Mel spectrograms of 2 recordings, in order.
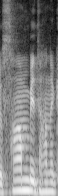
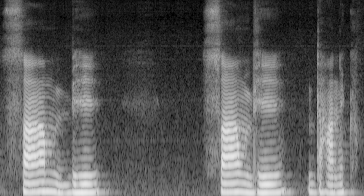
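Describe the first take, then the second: First: Said in the usual way. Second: सांविधानिक slowly in pieces, सां-वि-धानिक; slow dictation. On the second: Shown as a demonstration. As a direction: break off after सांवि, then give all of सांविधानिक. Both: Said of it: "सांविधानिक कैसे लिखेंगे".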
